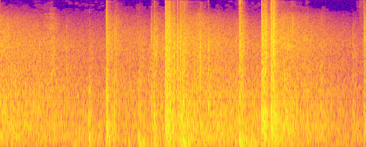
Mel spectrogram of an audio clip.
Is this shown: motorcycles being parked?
no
